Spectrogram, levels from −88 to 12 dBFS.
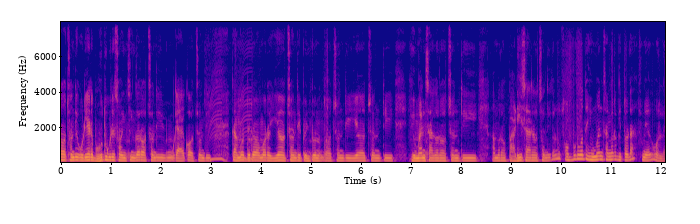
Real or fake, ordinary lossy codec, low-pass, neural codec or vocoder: real; none; none; none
